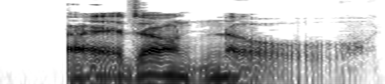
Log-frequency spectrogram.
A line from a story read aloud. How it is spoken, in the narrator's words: Tensun said, voice even more a growl than before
